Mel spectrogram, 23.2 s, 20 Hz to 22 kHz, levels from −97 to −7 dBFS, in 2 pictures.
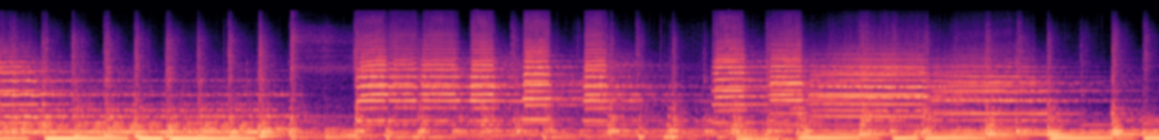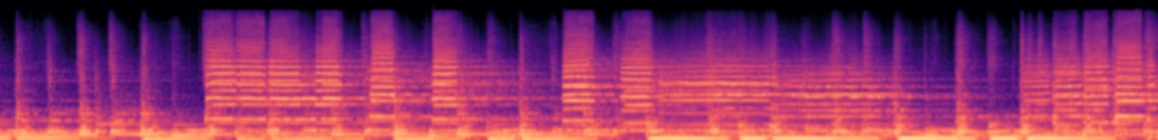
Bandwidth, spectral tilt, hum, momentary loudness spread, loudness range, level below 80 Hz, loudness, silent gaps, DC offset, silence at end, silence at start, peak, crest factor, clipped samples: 13 kHz; -5.5 dB/octave; none; 5 LU; 3 LU; -30 dBFS; -21 LUFS; none; under 0.1%; 0 s; 0 s; -6 dBFS; 14 dB; under 0.1%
